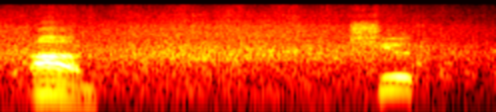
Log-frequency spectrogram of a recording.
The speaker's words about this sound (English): It's loud. We got a little rained out here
